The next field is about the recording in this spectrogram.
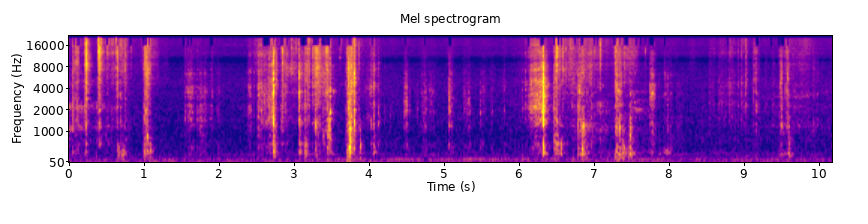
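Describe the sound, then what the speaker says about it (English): Scissors snip and rustle through paper, cutting small squares and mitering the corners of a scrapbook pocket for a Simple Stories vintage snow album; the cuts come as quiet, irregular clicks and scrapes with soft handling noise. "cut your little squares out and miter all of your corners of your pocket."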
